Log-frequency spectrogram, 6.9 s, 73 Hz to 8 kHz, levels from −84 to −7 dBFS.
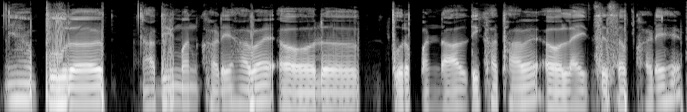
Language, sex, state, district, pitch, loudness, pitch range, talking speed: Chhattisgarhi, male, Chhattisgarh, Rajnandgaon, 100 Hz, -18 LUFS, 90-105 Hz, 140 wpm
